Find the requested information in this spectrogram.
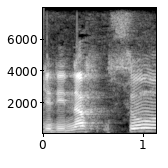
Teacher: Tapi bila datang ba, ditukarkan bunyi nun kepada bunyi mim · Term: iqlab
